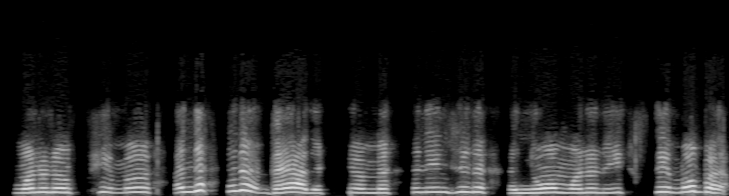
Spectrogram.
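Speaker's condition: Cerebral palsy; present from birth; age 21

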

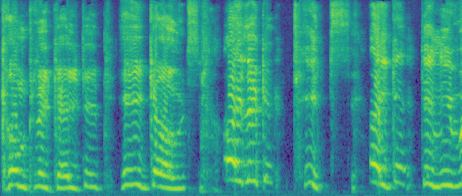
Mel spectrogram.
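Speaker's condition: Dysarthria; noticeable speech accent

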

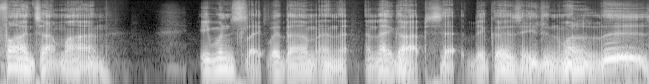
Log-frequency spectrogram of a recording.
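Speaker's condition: Cerebral palsy

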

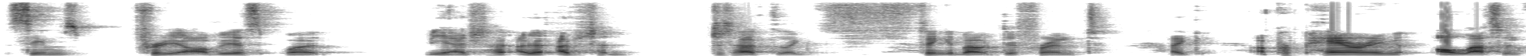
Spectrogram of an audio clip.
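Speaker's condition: Stuttering; stutters a lot; repeated words, blocks

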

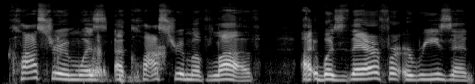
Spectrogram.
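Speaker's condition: No condition

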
